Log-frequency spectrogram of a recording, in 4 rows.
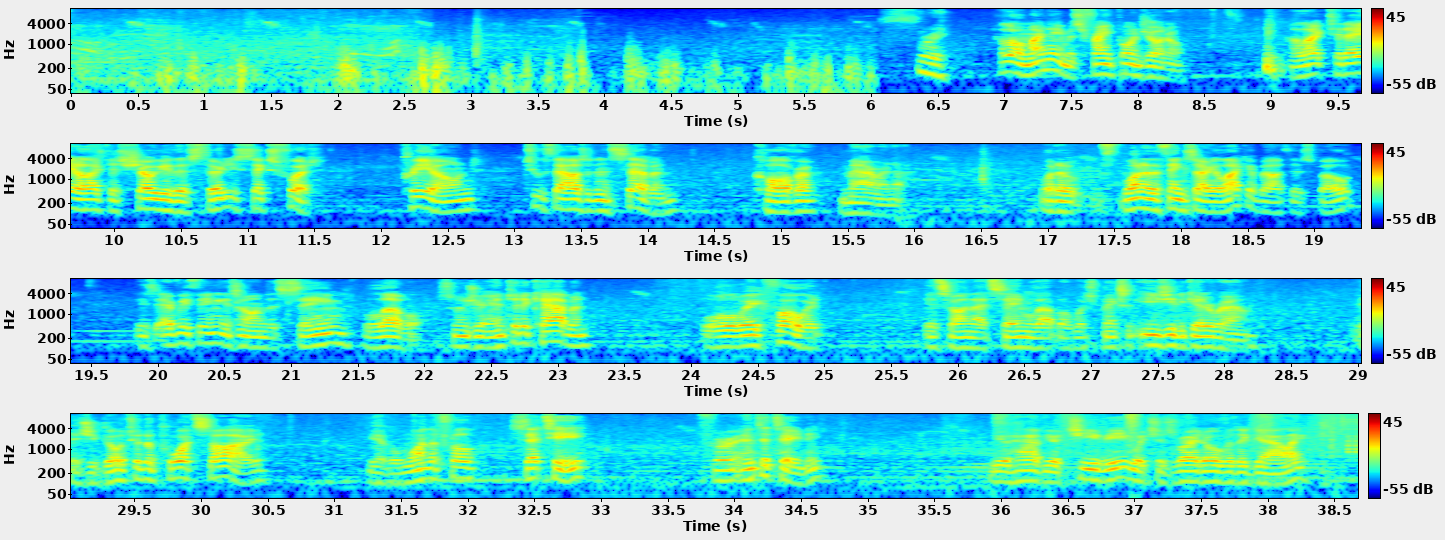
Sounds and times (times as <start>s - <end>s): Speech: 6.1s - 8.4s, 9.1s - 11.6s, 12.2s - 16.0s, 17.0s - 23.3s, 24.1s - 25.1s, 25.8s - 28.4s, 29.0s - 30.6s, 31.3s - 33.0s, 33.8s - 34.8s, 36.0s - 38.4s.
